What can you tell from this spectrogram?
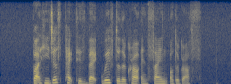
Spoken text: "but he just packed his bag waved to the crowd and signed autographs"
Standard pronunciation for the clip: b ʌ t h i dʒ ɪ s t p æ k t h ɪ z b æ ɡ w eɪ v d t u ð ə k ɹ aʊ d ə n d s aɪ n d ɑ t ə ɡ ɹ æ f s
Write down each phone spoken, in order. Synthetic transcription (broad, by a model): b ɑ t h i dʒ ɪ s p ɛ k t h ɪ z b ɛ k w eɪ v t u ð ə k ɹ aʊ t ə n s aɪ n ɑ t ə ɡ ɹ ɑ f s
